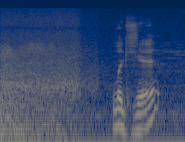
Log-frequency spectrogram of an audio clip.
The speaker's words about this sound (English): Oh, it's raining already?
